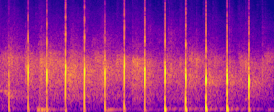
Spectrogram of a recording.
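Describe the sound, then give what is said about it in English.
Audience applause after singing at a Sunday service at Christmastime, with sharp, evenly spaced claps, about a dozen in a steady rhythm, standing out over a soft wash of room noise and scattered clapping. “How about just a round of applause”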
